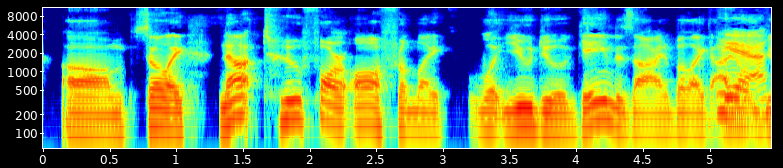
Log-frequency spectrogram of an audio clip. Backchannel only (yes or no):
yes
